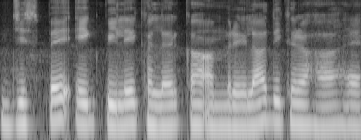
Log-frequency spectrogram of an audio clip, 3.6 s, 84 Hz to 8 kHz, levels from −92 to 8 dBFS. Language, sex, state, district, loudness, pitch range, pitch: Hindi, male, Uttar Pradesh, Budaun, -15 LUFS, 130-145 Hz, 140 Hz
